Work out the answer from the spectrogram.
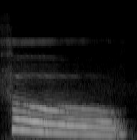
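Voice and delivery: two sounds drawn together into one; sounds blended. Shown as a demonstration. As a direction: glide the sounds together into Faux. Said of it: "Et j'avance".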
